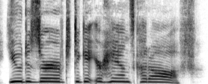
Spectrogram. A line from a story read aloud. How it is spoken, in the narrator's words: a boy in the audience yelled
